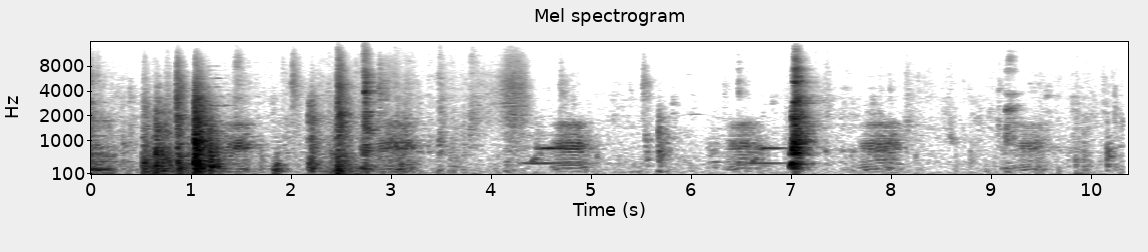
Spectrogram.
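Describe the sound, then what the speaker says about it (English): Dogs barking at a squirrel in a yard, heard from indoors in a kitchen: scattered sharp barks and a few whimpers come in bursts over about ten seconds, moderately near, with quiet kitchen clatter. "The dogs are barking at a squirrel in the yard."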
